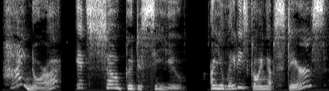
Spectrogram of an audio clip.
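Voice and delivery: lightly voiced welcoming mom; mother greeting a visiting girl; Mama Peters, kind mother. A narrator's reading.

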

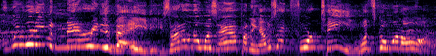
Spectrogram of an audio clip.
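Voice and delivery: high, fast, laughing protest; hammed-up baffled husband laughing; clueless husband. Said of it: "I'm like".

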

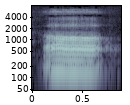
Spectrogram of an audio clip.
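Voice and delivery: usual speaking voice

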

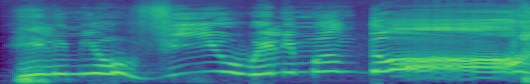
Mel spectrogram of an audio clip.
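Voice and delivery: put-on slow, rising child's triumphant cry; little girl. Six-year-old daughter exulting that Jesus answered, slow rising cry.

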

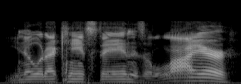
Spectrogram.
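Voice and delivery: acted anger. Mistress West turning on Miranda, acted anger. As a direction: build to a loud mock-angry finish.

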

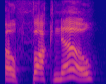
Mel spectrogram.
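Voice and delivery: high, slow outraged cry; outraged woman. Acted. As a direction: blurt it out in horror. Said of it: "she says".

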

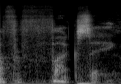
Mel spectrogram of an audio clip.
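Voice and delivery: slow, unvoiced weary whisper; whispered exasperation. Host mocks Borrego Springs fans, weary whispered sigh. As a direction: breathe it out, fed up. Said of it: "Like, ah".

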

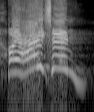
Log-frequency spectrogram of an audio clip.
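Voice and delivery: loud, high, slow hateful yell; the damned raging at God, shouting; furious shout. Pretend. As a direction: spit out rage at God. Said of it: "they are more angry".

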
